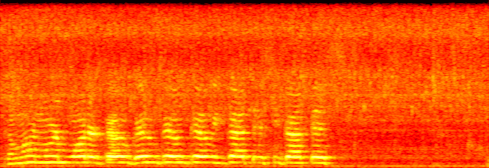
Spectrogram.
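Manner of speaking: root for the tap like a coach; cheering on. Pretend.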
